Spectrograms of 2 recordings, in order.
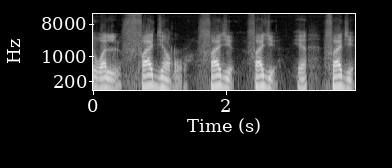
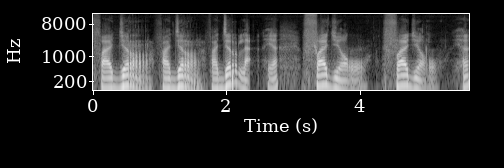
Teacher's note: Ada qalqalahnya terlebih dahulu baru masuk kepada huruf ra. Namun jangan juga memantul atau pantulannya tidak alami.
